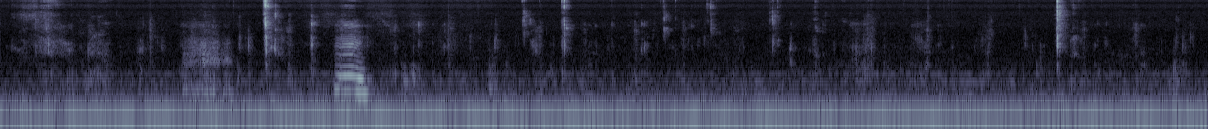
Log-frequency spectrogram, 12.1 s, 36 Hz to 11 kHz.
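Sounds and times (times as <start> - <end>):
steady low hum: 0.0 - 12.0
mouth clicks and smacks chewing: 2.6 - 3.2, 5.2 - 12.0.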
